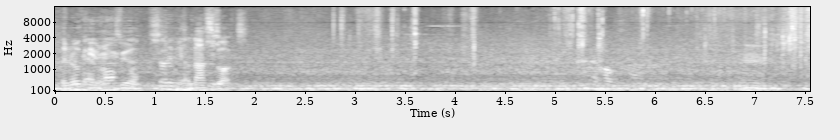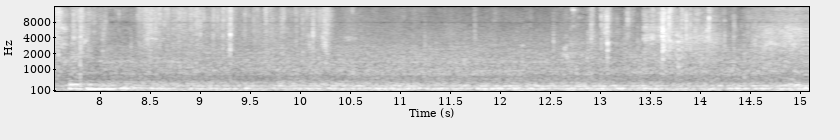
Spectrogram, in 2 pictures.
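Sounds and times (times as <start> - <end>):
steady low hum: 0.0 - 15.0
card packaging rustling: 5.0 - 10.8, 12.7 - 15.0.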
